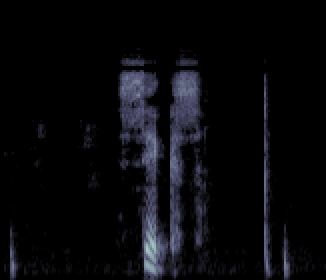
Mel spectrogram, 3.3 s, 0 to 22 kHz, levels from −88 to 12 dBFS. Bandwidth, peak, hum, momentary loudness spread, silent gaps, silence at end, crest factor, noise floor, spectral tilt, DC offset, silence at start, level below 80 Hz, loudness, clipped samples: 9.6 kHz; -8 dBFS; none; 20 LU; none; 0.4 s; 24 dB; -80 dBFS; -3.5 dB/octave; under 0.1%; 0.1 s; -80 dBFS; -27 LUFS; under 0.1%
